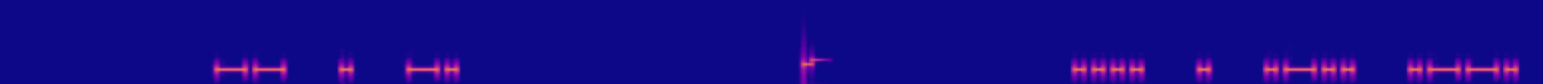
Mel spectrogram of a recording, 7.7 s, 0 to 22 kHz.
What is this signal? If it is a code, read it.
Morse code, heard as a keyed tone, about 25 wpm, spaced as for 18 wpm, 700 Hz. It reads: MEN HELP
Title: 2x Character Spacing - Top 300 Words - 25wpm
